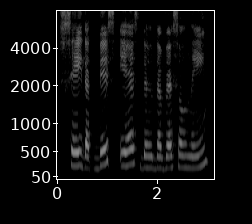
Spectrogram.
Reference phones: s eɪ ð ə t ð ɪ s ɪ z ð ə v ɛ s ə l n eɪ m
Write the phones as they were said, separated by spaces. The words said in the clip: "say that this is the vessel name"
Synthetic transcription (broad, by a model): s eɪ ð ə t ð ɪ s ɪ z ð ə v ɛ s ə l n eɪ m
